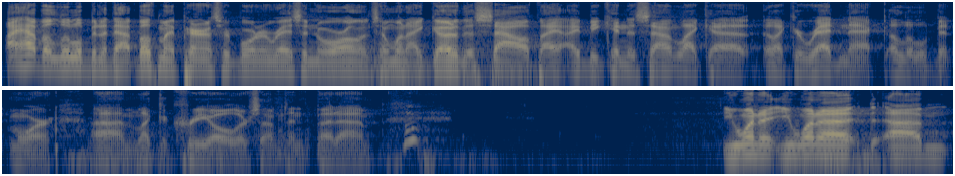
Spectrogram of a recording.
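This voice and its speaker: A man's voice: medium pitch, lively intonation, brisk, pushed and bright. A man moderating a convention panel, chatty and joking with many fillers. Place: large convention hall. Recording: reverberant hall with faint noise.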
